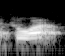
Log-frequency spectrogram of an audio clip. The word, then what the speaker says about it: Troyes: Ya en francés se pronuncia Troyes, pero pues es Troyes, es Troya, ¿no?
